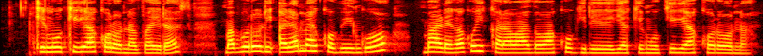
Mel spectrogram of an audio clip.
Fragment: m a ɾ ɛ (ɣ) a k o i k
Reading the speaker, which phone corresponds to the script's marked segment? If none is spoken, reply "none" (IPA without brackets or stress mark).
ɣ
